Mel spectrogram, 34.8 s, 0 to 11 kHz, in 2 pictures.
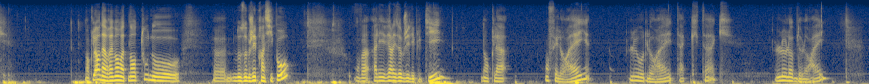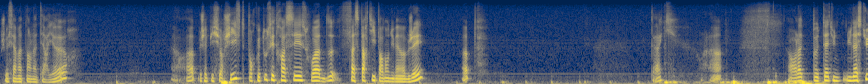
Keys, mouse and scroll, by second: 0.1 F1, 0.6 middle click, 1.2 middle click, 1.7 ctrl+s, 4.9 click, 5.7 click, 6.8 z, 7.1 click, 8.0 click, 8.7 F6, 10.4-11.4 drag, 12.3 shift+click, 13.2 shift+click, 14.8 shift+click, 19.8 click, 25.9 shift+click, 27.1 shift+click, 28.0 shift+click, 28.5 shift+click, 29.1 shift+click, 29.6 shift+click, 30.2 shift+click, 31.9 F2, 32.7 z, 32.9 click, 33.3 F2.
